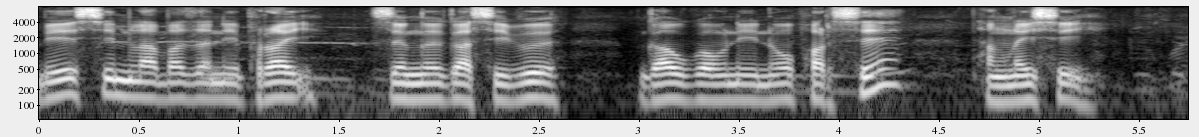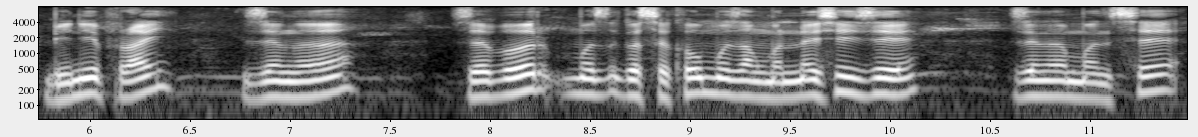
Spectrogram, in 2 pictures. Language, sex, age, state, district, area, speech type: Bodo, male, 60+, Assam, Baksa, urban, spontaneous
